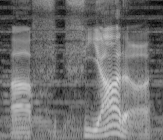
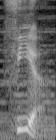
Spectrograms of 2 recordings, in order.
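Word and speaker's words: Fiadh: Fiata is pronounced Fia. Oh, okay, it's Fia. It's an Irish name.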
